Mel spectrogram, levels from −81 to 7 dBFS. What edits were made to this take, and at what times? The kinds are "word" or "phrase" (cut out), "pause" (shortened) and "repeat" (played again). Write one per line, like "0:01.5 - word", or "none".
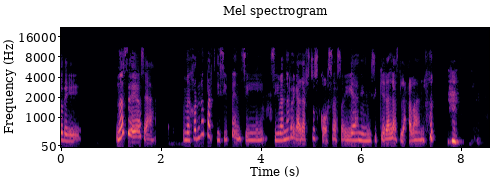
none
